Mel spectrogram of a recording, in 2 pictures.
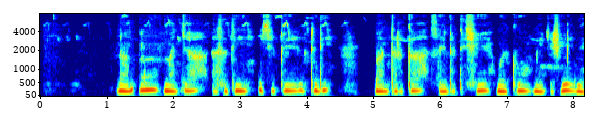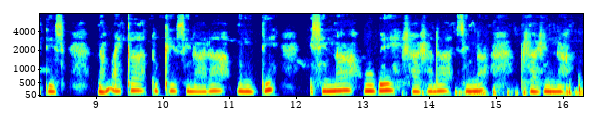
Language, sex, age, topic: Gamo, female, 36-49, government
